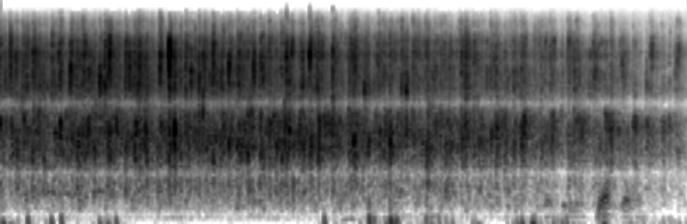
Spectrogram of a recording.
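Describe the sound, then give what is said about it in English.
An audience applauds to welcome two speakers at an evening talk on race, justice and Catholic education, with steady, dense clapping that holds at an even level throughout and tapers slightly at the end. “Please take a moment to give a warm welcome to these two speakers.”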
